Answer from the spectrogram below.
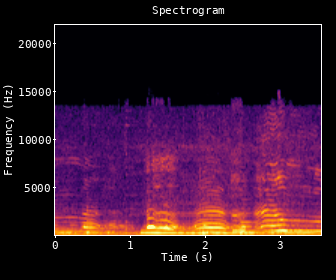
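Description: infant crying

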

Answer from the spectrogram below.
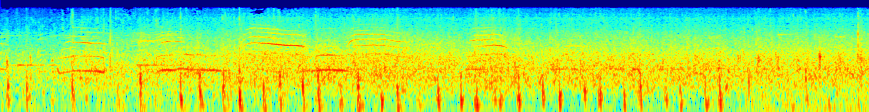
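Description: cats meowing

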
